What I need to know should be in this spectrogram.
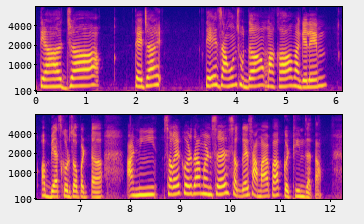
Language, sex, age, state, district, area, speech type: Goan Konkani, female, 18-30, Goa, Salcete, urban, spontaneous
